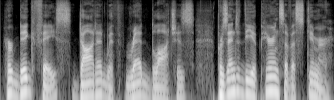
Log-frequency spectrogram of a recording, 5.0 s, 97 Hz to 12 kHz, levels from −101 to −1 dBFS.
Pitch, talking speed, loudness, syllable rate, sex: 105 Hz, 155 wpm, -19 LUFS, 4.8 syllables/s, male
